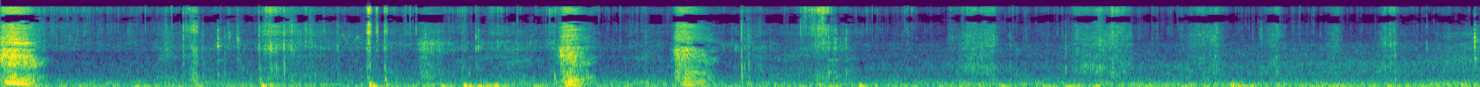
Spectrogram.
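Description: Irregular gritty crunches and scrapes against the granule-coated surface of asphalt roof shingles. The loudest comes at the very start, then a handful of sharper ones over the next four seconds and fainter scuffs after.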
